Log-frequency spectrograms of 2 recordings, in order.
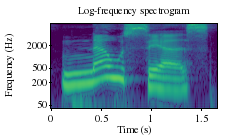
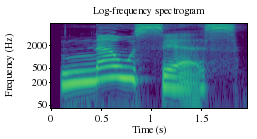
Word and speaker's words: náuseas: The second one is náuseas, which means nausea. Náuseas. So yeah, it's kind of like the same word, but we pronounce every letter and the letter S.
